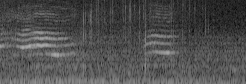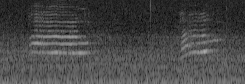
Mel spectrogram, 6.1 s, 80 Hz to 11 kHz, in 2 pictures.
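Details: A stray female domestic cat that has lived in a house garden for two years cries for help on a cold night of the heaviest snowfall in 30 years; four clear harmonic meows, the first and third longer, spaced about every 1.7 seconds.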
